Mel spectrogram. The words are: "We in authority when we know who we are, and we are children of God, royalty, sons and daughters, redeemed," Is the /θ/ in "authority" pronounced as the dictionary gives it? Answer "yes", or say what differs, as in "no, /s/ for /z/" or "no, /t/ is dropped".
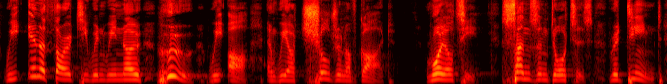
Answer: yes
